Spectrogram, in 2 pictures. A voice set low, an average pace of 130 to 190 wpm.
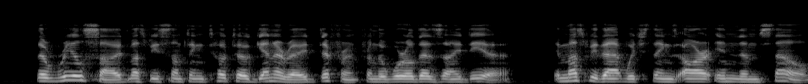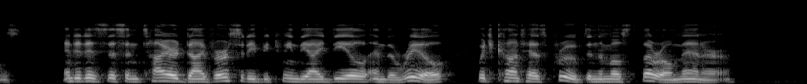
Yes: low, 130 Hz; average, 165 wpm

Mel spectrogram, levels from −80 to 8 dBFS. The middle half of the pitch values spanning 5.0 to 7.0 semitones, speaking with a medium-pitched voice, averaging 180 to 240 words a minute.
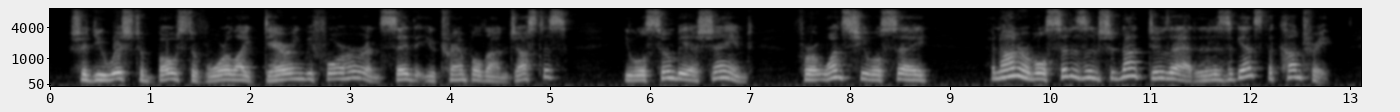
Yes: wide, 5.6 semitones; medium, 175 Hz; average, 185 wpm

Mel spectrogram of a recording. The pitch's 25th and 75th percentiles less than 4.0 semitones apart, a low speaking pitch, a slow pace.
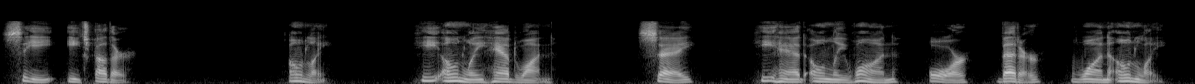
No: average, 4.8 semitones; low, 120 Hz; slow, 85 wpm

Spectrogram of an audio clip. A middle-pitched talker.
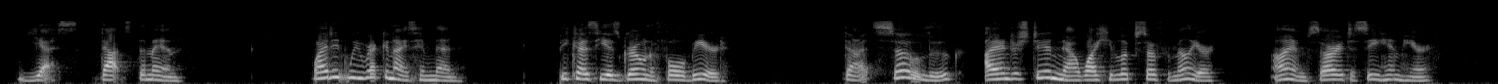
No: high, 220 Hz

